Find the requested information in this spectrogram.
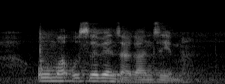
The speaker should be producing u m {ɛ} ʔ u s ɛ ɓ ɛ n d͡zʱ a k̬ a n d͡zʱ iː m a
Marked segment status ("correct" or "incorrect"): incorrect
